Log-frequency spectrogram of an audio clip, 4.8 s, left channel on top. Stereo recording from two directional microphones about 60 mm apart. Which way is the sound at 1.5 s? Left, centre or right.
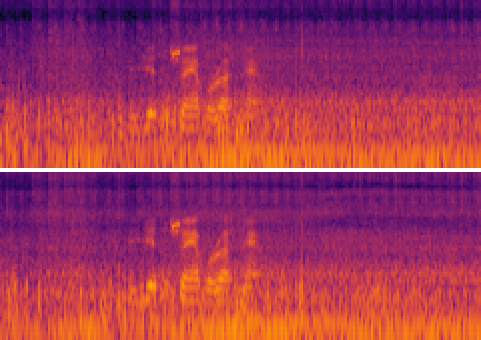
Right.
